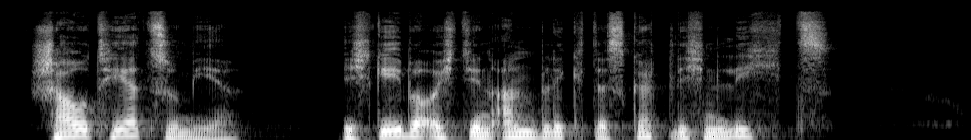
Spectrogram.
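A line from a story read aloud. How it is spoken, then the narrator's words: Calling out to all. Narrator (German): rief allen zu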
